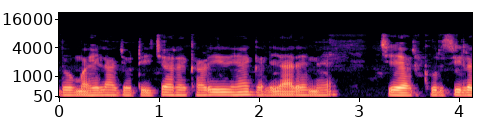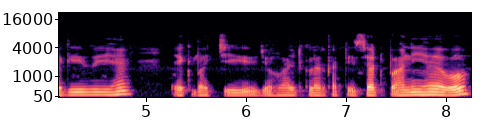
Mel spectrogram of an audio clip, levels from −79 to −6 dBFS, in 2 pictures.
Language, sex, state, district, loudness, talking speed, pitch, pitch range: Hindi, male, Bihar, Kaimur, -20 LUFS, 195 wpm, 115 Hz, 115-125 Hz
